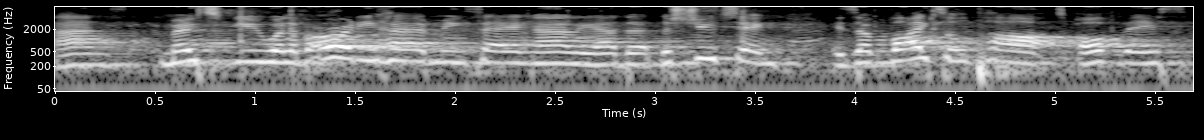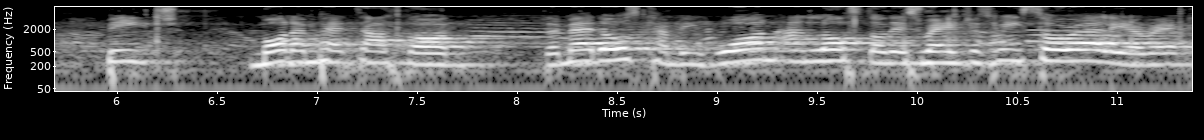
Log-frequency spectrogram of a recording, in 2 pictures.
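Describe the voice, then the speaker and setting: Over noticeable background noise and audible room echo, a woman talks at a high pitch with fairly even intonation. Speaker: sports commentator. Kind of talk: live commentary.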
